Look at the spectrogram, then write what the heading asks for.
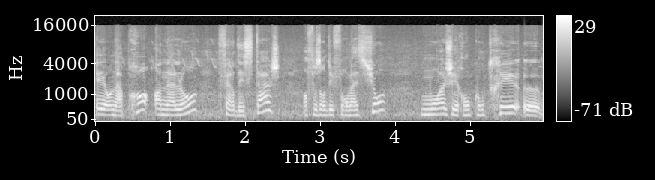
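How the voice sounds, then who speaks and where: Amid noticeable background noise, a woman speaks at a very slow pace in a fairly low pitch with lively intonation. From southern France, Nice. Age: 80s+. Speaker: singer and speaker, therapist. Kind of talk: interview. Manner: halting.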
